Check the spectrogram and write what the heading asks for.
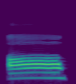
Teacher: मध्य स्वर जब हमारी जीभ का बीच का हिस्सा जो है वह उठे तब और पश्च स्वर जब हमारी जीभ का पिछला हिस्सा उठे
